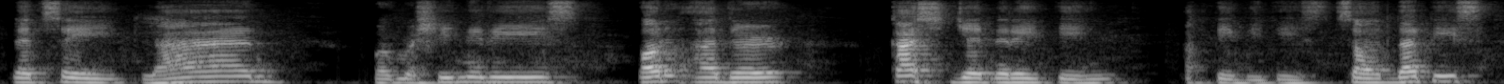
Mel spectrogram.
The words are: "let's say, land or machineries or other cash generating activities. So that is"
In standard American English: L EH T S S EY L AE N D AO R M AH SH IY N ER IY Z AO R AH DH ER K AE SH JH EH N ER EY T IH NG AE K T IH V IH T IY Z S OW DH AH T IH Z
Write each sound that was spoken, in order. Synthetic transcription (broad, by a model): L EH T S S EY L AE N D AO R M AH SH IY N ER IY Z AO R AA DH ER K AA S JH EH N ER EY T IH NG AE K T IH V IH T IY S OW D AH T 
